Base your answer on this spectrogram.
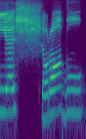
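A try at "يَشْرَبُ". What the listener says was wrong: را کو اور پر کریں.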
